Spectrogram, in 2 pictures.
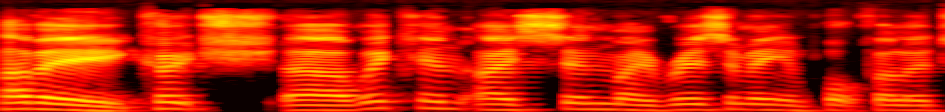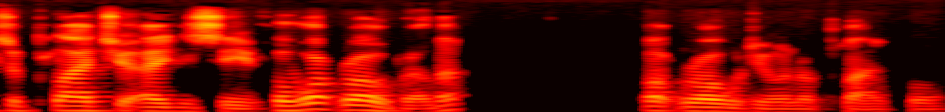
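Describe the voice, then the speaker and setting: A man with an Australian accent, very fast pace and very wide pitch swings. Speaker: business coach. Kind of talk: live webinar training. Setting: livestream. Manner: intense.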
